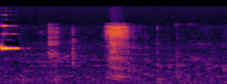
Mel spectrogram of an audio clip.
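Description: A short electronic beep from a smartphone, then a couple of light clicks and a brief rustle of handling.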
